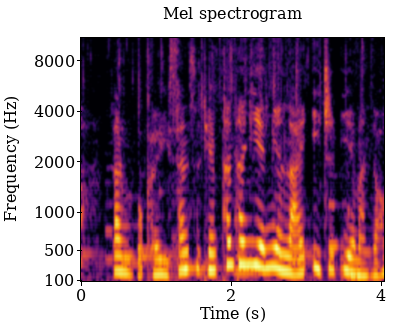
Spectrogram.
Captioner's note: sprinkling water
